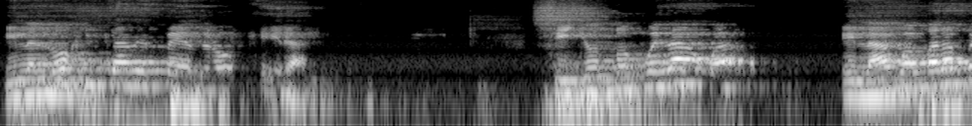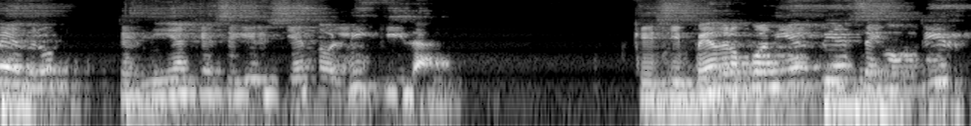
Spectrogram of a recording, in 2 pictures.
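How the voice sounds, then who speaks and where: A man preaching a sermon, asking the congregation questions and building to loud, emphatic calls. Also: high-pitched, lively intonation, measured pace, long pauses, distant mic, slight background noise, poor audio. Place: church.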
